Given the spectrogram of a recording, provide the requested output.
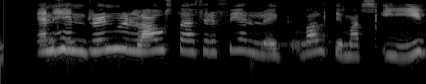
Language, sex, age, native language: Icelandic, female, 11, Icelandic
